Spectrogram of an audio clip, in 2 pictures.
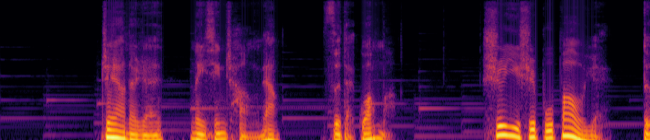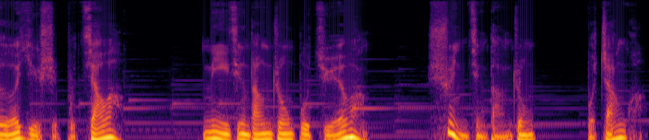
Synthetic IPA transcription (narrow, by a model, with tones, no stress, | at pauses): ʈ͡ʂɤ˥˧jɑ˥˩ŋd̪ə˩ɻə˧˥n | ne˥˩ɪɕi˥nʈ͡ʂʰɑ˨˩ŋljɑ˥˩ŋ | sɹ̩˥t̪a˥˩ɪkwɑ˥ŋmɑ˨˩˦ŋ | ʂɻ̩˥˧i˥˧ʂɻ̩˥pu˧˥pɑ˥˧ʊɥɛ̰˨˩˦n | t̪ɤ˧˥i˥˧ʂɻ̩˥˧pu˥˩t͡ɕjɑ˥ʊɑ˥˩ʊ | ni˥˧t͡ɕi˥˩ŋt̪ɑ˥ŋʈ͡ʂʊ˥ŋpu˥˩t͡ɕɥɛ˧˥wɑ˥˩ŋ | ʂwə˥˧nt͡ɕi˥˩ŋt̪ɑ˥ŋʈ͡ʂʊ˥ŋ | pu˥˩ʈ͡ʂɑ˥ŋkwɑ˨˩˦ŋ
